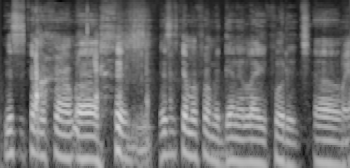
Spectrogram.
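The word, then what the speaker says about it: DaniLeigh: this is coming from the Danny Lay footage. Wait, how you say her name? Danny Lay.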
